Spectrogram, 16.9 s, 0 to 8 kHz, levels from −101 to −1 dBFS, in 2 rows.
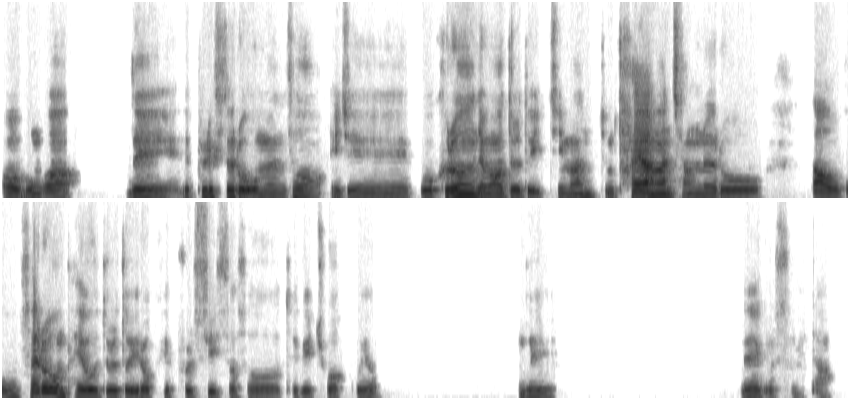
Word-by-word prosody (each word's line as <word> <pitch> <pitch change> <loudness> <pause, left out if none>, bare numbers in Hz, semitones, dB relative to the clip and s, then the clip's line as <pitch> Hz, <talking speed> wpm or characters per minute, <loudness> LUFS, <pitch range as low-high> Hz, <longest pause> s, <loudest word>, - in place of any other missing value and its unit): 어 100 0 +3
뭔가 100 -2 -1 0.6
네 85 -7 +1
넷플릭스로 130 +3 +2
오면서 90 - -2
이제 85 -2 -4
뭐 95 0 0
그런 120 -1 +6
영화들도 100 +2 +1
있지만 105 +10 -4
좀 100 - -6
다양한 115 +6 +6
장르로 85 -3 -1 0.5
나오고 85 +9 +1
새로운 150 -3 +4
배우들도 95 -3 +1
이렇게 80 +1 -2 0.2
볼 85 - -3
수 85 - -7
있어서 80 -1 -7
되게 80 -1 -6
좋았고요. 80 +2 -7 1.4
네. 90 -4 -5 1.9
네 85 -3 -2
그렇습니다. - - -16
90 Hz, 220 characters per minute, -25 LUFS, 85-110 Hz, 1.9 s, 그런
